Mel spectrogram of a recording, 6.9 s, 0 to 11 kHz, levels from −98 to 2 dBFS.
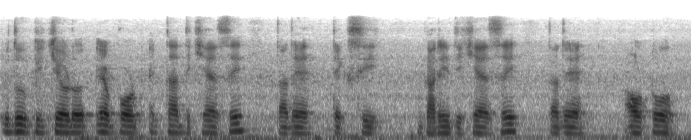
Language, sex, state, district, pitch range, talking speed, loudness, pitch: Nagamese, male, Nagaland, Dimapur, 105-120 Hz, 145 wpm, -19 LUFS, 110 Hz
